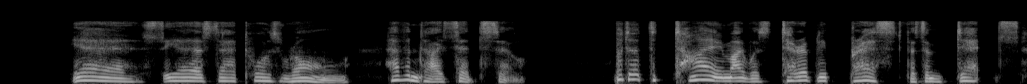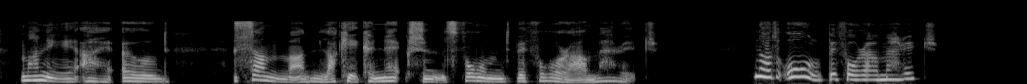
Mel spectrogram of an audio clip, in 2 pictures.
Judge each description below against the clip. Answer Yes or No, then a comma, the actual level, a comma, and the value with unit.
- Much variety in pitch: Yes, wide, 6.7 semitones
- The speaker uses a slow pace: Yes, slow, 115 wpm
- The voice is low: No, medium, 155 Hz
